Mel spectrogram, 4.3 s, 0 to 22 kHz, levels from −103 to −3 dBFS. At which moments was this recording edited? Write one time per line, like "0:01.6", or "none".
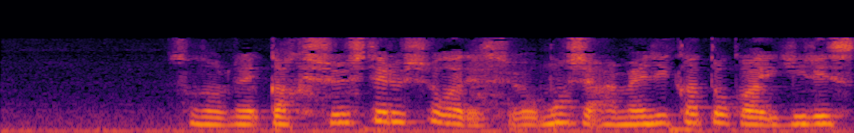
none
